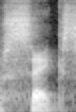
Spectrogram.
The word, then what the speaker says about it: CEX: Or Sex, as I believe it's officially pronounced.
